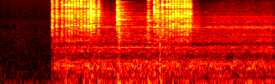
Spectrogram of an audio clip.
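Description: A power tool rattling in two bursts, the first about a second long and the second about half a second, over a steady ringing hum that fades away near the end.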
